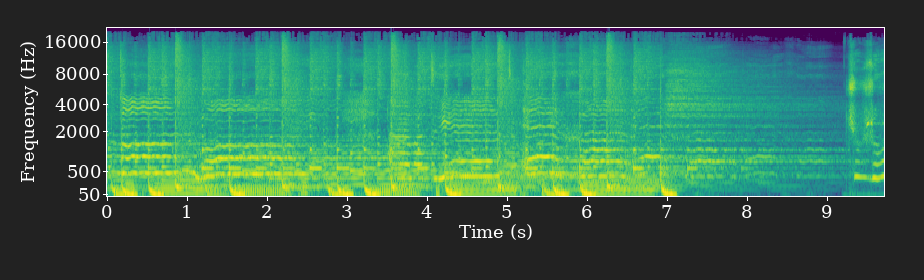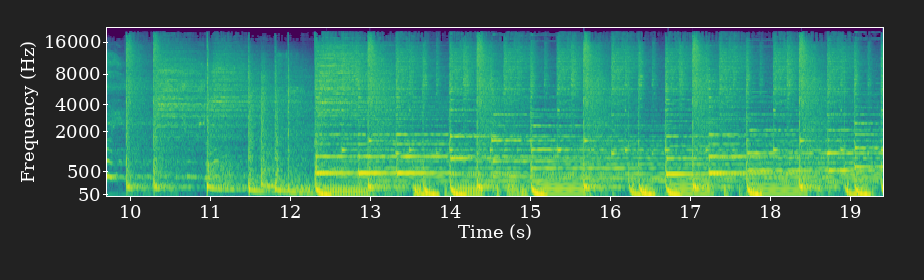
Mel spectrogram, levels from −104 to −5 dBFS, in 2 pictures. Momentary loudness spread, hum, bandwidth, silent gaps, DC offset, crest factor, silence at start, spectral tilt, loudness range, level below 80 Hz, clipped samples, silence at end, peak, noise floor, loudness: 9 LU; none; over 20 kHz; none; under 0.1%; 14 dB; 0 s; -4 dB/octave; 7 LU; -20 dBFS; under 0.1%; 0 s; 0 dBFS; -33 dBFS; -13 LUFS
